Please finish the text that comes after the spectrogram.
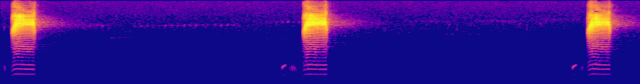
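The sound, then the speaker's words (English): Three short, nasal buzzing peent calls of a male American woodcock, part of its courtship display, evenly spaced about three seconds apart, each preceded by a faint soft note, against a quiet outdoor background. “If you guessed an American woodcock, you were right. The buzzing sound, called a peent, is part of the species' male courtship display, a springtime evening and night ritual occurring in moist woods and fields across the eastern United States”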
